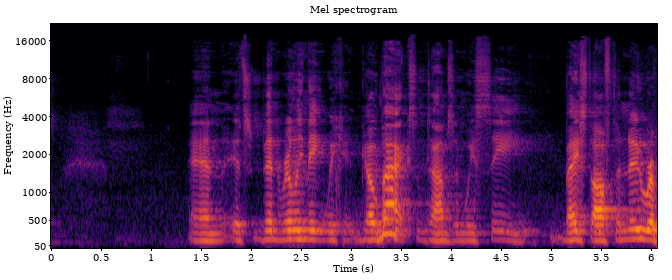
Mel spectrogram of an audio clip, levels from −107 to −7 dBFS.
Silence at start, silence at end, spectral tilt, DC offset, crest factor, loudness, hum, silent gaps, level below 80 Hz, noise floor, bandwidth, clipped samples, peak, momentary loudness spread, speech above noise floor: 1.4 s; 0 s; -5.5 dB/octave; under 0.1%; 22 dB; -41 LUFS; none; none; -90 dBFS; -82 dBFS; 17.5 kHz; under 0.1%; -20 dBFS; 16 LU; 42 dB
